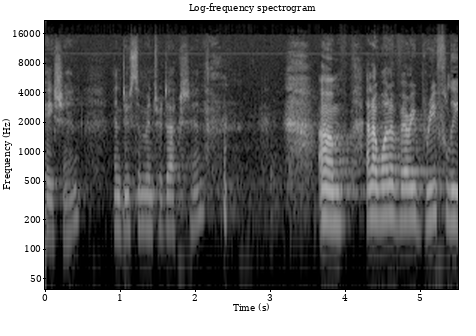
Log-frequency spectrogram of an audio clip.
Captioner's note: laughing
